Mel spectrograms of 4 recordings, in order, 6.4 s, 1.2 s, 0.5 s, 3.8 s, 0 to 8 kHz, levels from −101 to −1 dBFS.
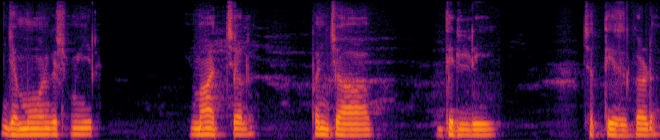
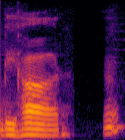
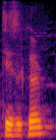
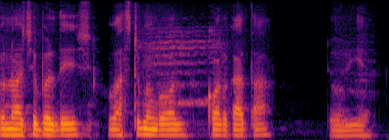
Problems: none marked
